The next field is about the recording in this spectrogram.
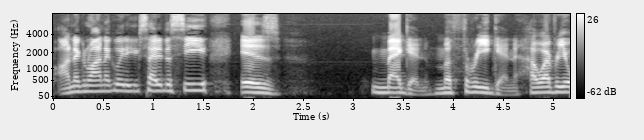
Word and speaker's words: M3GAN: It's M3GAN, and I still call 7 Sesevenin because if you're going to spell your movie S-E-7-E-N, I'm going to pronounce it Sesevenin because I'm an asshole. But yes, it's just called Megan, but the E's a 3. So if you're Googling it, you should spell it Mithrigan, but it's pronounced Megan.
